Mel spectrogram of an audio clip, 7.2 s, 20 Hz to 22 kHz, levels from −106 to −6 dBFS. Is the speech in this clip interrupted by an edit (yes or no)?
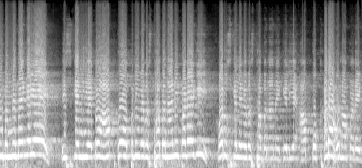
no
